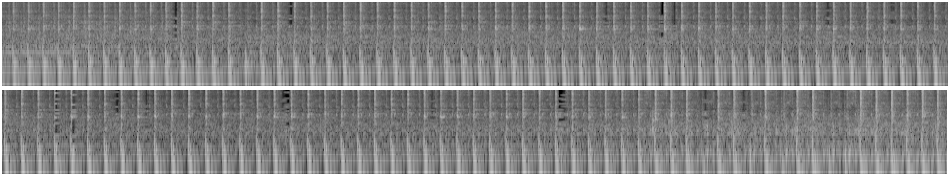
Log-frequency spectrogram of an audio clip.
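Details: Old Dayton small single-cylinder generator first run after replacing fuel line and fuel filter, cleaning gas tank, checking oil; thumps evenly about four beats a second, brief tone change near end; normal running.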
